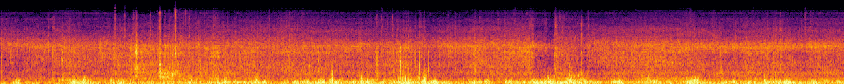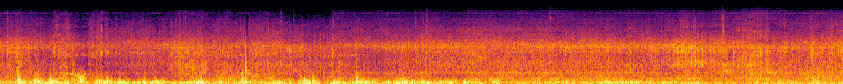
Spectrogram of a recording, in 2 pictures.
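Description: A bicycle rattles and clunks over bumps.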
